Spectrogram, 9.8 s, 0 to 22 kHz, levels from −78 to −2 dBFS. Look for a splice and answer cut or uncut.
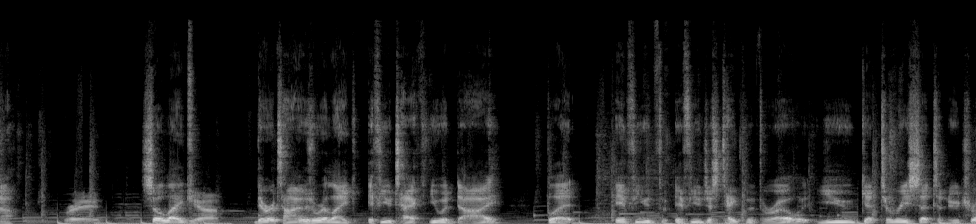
uncut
